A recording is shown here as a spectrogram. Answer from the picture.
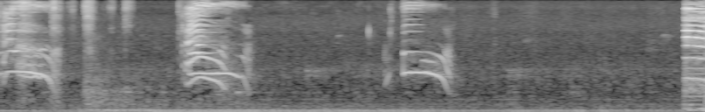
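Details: A kitten gives three clear, high, rising-then-falling meows spaced about two seconds apart, with a faint low hum underneath and a sharp cry cut off at the end.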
